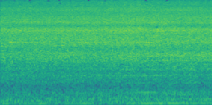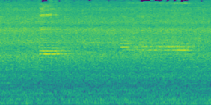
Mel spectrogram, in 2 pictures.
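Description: Heavy rain pouring down on a road as traffic drives through it, tyres hissing on the wet surface and engines running. A high-pitched vehicle horn sounds briefly about three and a half seconds in and again near the end.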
